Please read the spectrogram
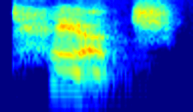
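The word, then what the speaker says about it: tanh: at all it's abbreviated with t-a-n-h and it's pronounced tant so when you say it you say tant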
